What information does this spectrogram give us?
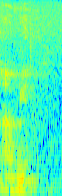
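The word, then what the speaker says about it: آمين: amin Hai Amin ya cara membacanya adalah A itu dua ketuk mint itu bisa sampai 6 ketuk Amin begitu oh ya ada kesalahan pengucapan ada orang begini amin amin soalnya sebab kalau Amin itu artinya orang yang amanah Oh ya Ada juga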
